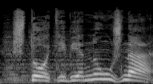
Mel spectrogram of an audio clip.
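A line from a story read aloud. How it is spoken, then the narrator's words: Shouting male voice. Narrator (Russian): крикнул Дик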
